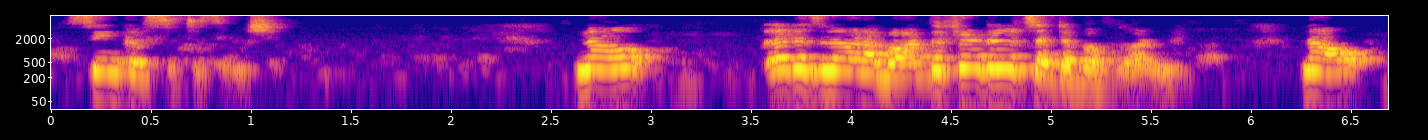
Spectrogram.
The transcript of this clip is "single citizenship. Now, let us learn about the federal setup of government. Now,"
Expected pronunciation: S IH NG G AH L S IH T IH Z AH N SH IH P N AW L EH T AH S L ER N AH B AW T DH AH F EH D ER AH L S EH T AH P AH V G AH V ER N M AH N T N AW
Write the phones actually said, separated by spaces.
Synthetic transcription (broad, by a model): S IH NG G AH L S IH T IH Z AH N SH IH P N AW L EH T AH S N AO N AH B AW T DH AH F EH D ER AH L S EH T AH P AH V G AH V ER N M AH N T N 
